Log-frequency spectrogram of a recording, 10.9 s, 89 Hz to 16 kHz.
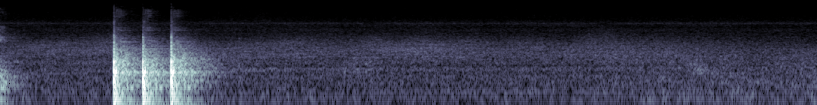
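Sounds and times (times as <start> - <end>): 
knocking: 1.5 - 2.9.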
